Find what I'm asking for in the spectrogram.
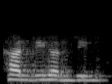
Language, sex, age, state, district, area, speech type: Punjabi, female, 18-30, Punjab, Fatehgarh Sahib, rural, conversation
